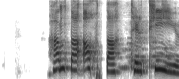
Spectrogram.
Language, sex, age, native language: Icelandic, male, 7, Icelandic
